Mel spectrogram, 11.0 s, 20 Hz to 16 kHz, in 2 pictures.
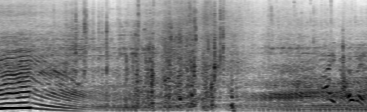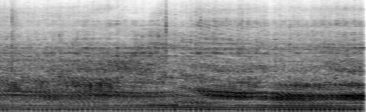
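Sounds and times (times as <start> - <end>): chainsaw idling: 0.0 - 11.0.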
